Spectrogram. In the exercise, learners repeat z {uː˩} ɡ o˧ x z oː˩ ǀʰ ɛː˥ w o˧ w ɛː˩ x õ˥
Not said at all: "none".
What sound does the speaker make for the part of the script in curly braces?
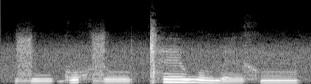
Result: uː˩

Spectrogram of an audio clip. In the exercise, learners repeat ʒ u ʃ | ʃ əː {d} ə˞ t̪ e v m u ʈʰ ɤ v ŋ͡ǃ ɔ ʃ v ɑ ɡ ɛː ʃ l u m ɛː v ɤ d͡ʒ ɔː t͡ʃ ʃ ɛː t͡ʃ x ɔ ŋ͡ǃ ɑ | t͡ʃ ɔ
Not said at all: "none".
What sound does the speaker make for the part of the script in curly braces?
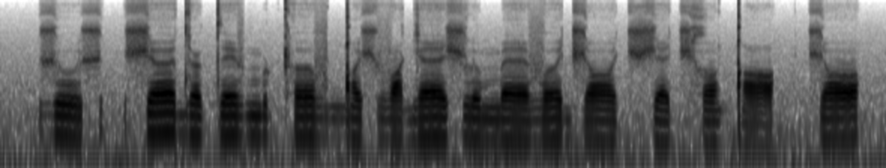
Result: d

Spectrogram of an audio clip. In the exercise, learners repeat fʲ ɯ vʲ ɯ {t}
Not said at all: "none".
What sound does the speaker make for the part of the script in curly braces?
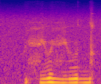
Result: d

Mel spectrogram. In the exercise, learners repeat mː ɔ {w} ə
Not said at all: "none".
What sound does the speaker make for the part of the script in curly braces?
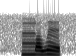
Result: w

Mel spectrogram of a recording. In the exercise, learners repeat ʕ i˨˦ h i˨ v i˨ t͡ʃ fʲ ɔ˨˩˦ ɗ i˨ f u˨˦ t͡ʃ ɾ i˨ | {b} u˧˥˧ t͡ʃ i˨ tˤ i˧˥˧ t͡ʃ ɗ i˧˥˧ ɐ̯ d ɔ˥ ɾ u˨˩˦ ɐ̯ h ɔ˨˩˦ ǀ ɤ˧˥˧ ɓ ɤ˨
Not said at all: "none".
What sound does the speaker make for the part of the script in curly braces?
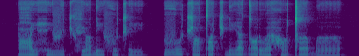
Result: v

